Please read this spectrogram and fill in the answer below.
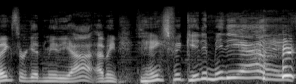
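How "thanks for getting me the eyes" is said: high, loud, pushed-out mouse voice. A player voices a mouse in a tabletop game, in Adam Sandler voice. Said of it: "Still sounds like Adam Sandler".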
